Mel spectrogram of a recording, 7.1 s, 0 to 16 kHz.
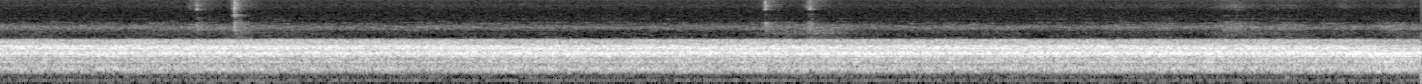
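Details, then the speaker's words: Ham radio receiver audio via SDR software: loud steady hiss with faint ticks and no signals; heavy QRM interference on the band, source unknown, possibly someone else's equipment. "Anyway, not a lot on the radio. I was on the radio earlier, but I didn't really see much going on other than local stuff on 80. But this noise on here is pretty bad."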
